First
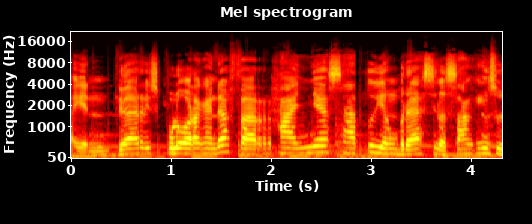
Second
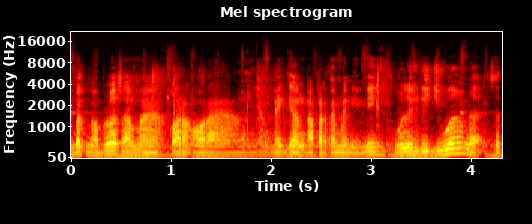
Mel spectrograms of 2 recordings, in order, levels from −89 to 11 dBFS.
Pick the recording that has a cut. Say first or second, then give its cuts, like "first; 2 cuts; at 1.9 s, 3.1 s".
second; 2 cuts; at 0.9 s, 2.0 s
